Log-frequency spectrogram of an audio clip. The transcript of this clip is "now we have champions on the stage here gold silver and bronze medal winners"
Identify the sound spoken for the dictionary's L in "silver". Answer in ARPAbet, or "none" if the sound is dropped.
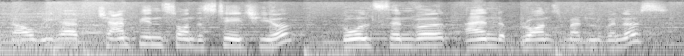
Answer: N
